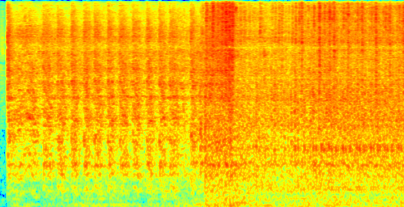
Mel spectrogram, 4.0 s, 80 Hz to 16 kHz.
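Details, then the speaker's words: Roadkill Ramp Truck '59 diesel after sitting 3 years, fuel shutoff solenoid lifted by hand while the key is turned. Rhythmic cranking at about five turns a second, then it catches with a burst and settles into a steady idle. "It's Roadkhill Ram Truck is back. It runs. Doesn't stop."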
